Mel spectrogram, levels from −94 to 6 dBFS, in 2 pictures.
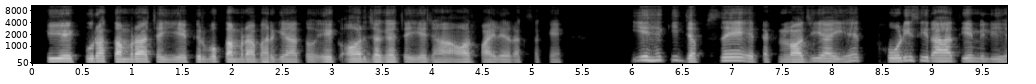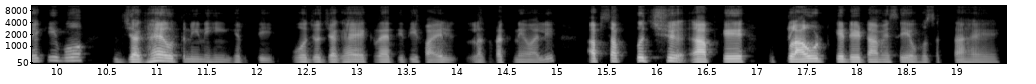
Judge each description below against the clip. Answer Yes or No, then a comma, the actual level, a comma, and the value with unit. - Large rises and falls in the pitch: No, average, 4.6 semitones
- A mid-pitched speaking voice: No, low, 130 Hz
